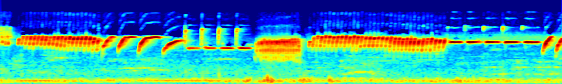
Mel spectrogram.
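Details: Canary master song in gobat gabet style for training birds to sing: rapid rolling trills, swooping downslurred whistles, high pips over a level tone, a harsh buzzy burst, then long trills and a clear sustained whistle. A low hum runs beneath.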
